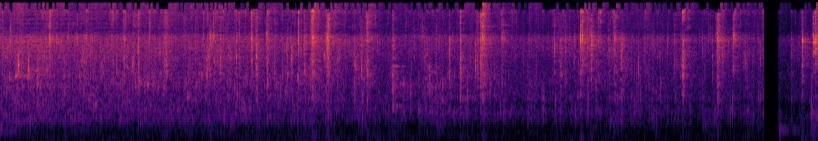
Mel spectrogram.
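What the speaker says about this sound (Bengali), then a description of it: "আমি ডিমটা দিয়ে দিচ্ছি ভেজে নেওয়ার জন্য" An egg fries in a pan in a village kitchen, giving a steady dense crackling sizzle throughout, close and fairly loud, with a brief drop near the end and no talking.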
